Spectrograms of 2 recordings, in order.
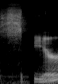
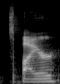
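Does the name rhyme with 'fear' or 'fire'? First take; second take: fear; fire. First: The vowel sounds like the one in 'fear'. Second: The vowel sounds like the one in 'fire'. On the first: The speaker calls it right. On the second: The speaker calls it wrong.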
